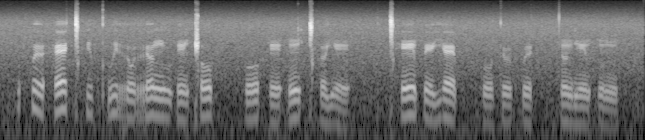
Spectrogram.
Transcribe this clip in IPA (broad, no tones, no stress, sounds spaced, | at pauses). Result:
f ɘ h ɛ ǀʰ i kʷʼ i r o r ə ŋ u ʔ ẽ ǁ o pː o h ẽ ʔ ũ ǀʰ ə j ẽ | ǀʰ ẽ p e j ɛ pː o t ɵ f ɘ tː ə̃ ɡ ẽ kʷ ə̃ ŋ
